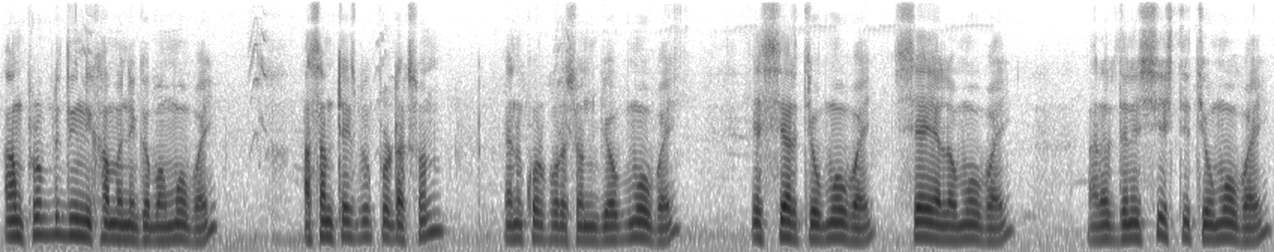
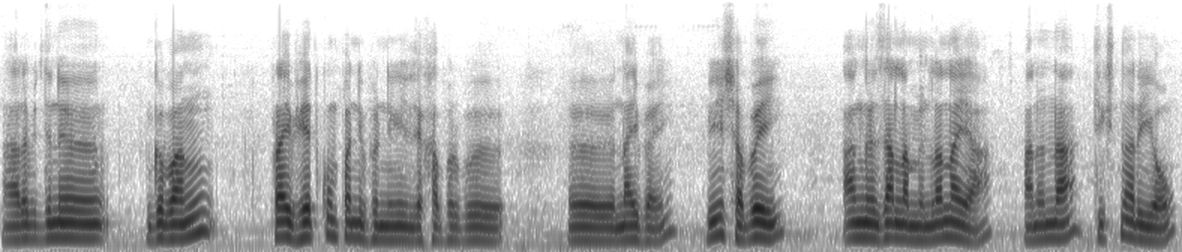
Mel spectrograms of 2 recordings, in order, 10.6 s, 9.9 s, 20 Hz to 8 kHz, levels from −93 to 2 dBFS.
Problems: constant background noise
